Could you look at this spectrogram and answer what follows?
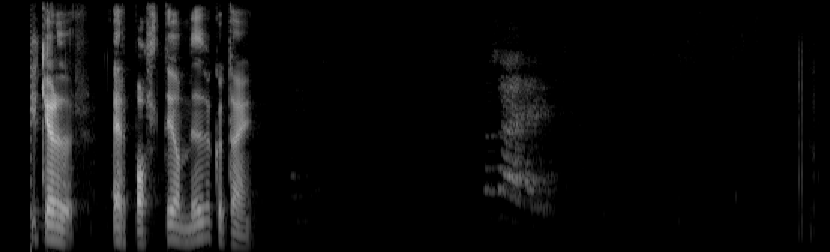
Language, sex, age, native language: Icelandic, male, 40-49, Icelandic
